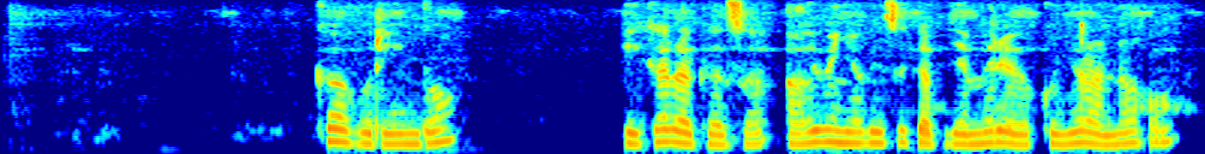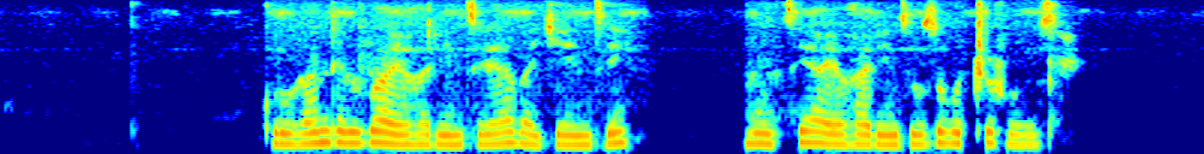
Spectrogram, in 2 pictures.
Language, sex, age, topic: Kinyarwanda, female, 18-24, government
